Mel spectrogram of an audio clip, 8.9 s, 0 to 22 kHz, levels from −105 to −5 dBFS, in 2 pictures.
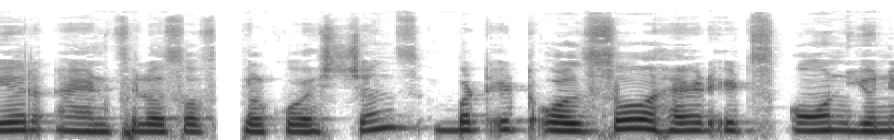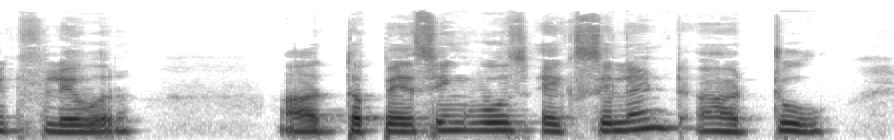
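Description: At 1.07 s the speech fades out within about 20 ms and stays silent until 1.26 s: a digital broadcast dropout, with the receiver muting across roughly three lost frames.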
